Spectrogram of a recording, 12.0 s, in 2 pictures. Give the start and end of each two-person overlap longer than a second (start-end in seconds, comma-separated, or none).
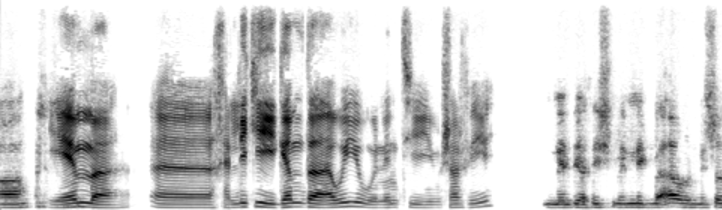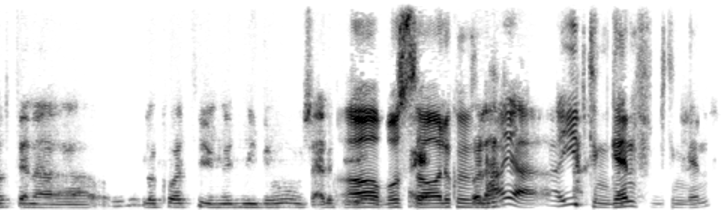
8.8-10.4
